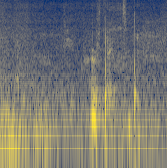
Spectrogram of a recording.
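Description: Quiet room with faint movement sounds: a brief soft murmur and a couple of small clicks about a second and a half in.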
